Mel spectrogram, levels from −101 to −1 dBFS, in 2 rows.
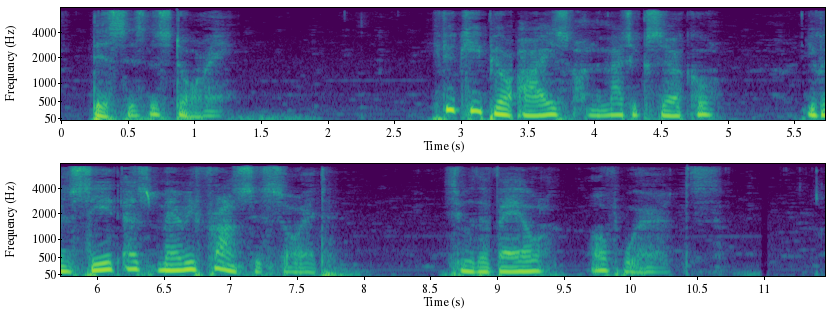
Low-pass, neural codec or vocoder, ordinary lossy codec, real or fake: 7.2 kHz; none; AAC, 32 kbps; real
